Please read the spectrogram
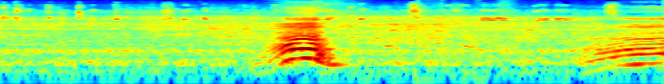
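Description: Faint arena sound from a basketball broadcast, with a low crowd murmur and light ticks. About two seconds in, a man gives a short hummed "mm" whose pitch rises and falls.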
